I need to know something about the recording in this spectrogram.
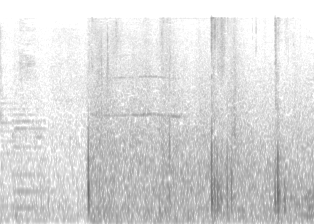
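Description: Footsteps on a street: a few separate steps about a second apart, over steady outdoor background noise.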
